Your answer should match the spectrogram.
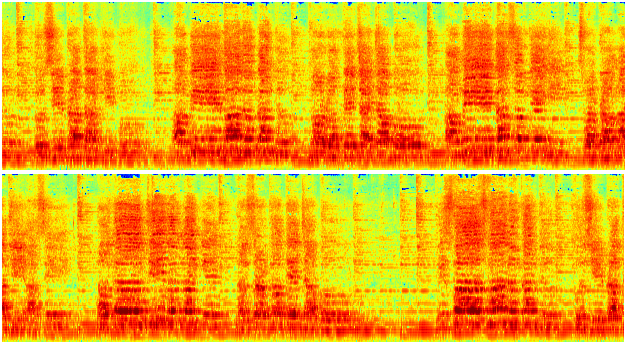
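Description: Male choir singing a hymn in harmony in phrases of a couple of seconds each, accompanied by an acoustic guitar.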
